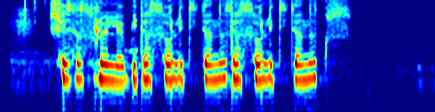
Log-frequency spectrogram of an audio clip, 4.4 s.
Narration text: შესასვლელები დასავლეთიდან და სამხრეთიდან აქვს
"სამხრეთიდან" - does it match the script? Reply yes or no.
no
